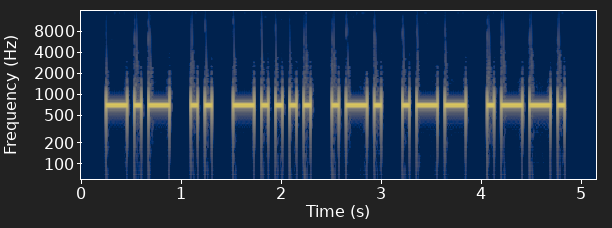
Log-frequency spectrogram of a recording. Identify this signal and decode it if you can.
Morse code, heard as a keyed tone, about 17 wpm, 700 Hz. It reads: KI6RWP
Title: USA Callsign DE Callsign - 6 Characters - 17wpm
